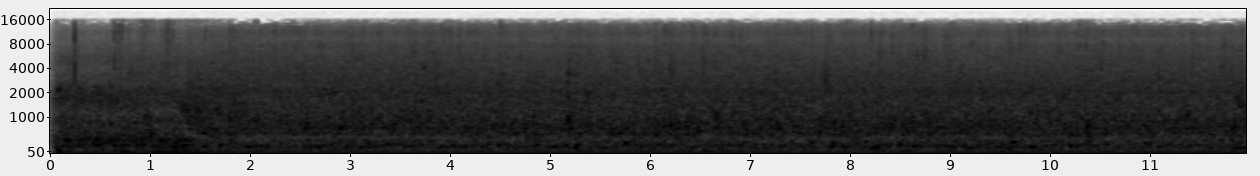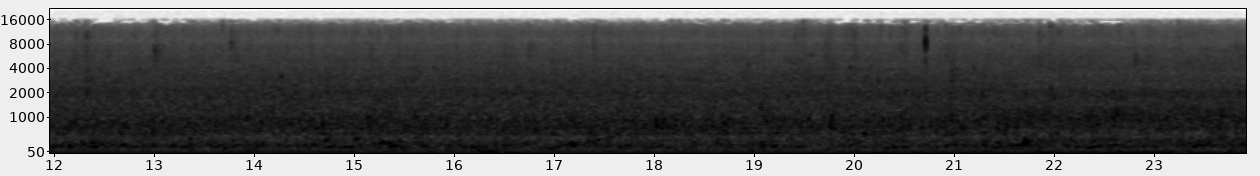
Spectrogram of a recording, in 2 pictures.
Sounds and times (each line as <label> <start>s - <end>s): river flowing 0.1s - 23.9s
waterfall 0.1s - 23.9s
